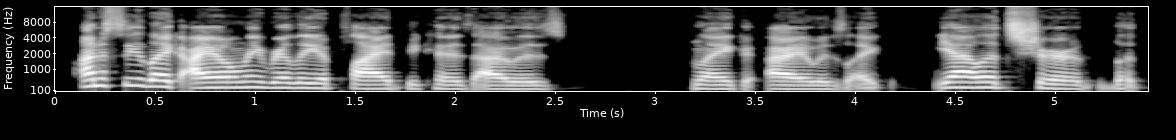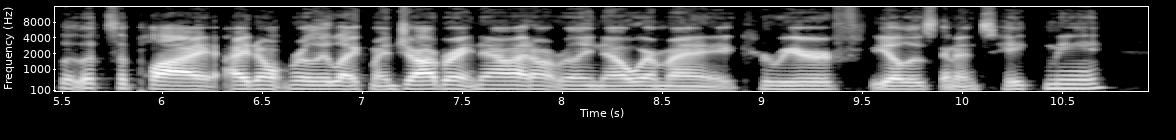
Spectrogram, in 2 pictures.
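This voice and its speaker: In a normal speaking voice with an American accent, a woman talks at a fairly quick pace and fairly low pitch, with ordinary pitch variation. The recording is very clean with a silent background and a dry, close sound with no echo. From Chicago. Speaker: news producer. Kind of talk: interview.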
